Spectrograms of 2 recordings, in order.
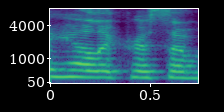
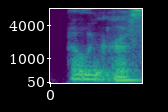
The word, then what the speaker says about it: helichrysum: How do you say it, Lisa? I say helichrysum, but yes, I've heard it the other way as well. So helichrysum.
